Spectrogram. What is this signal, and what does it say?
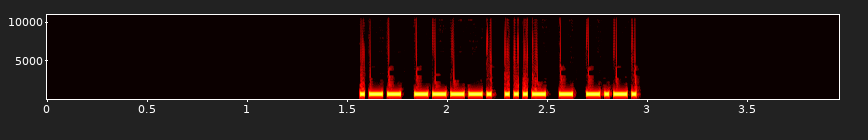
Morse code, heard as a keyed tone, about 52 wpm, 700 Hz. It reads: W9VTC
